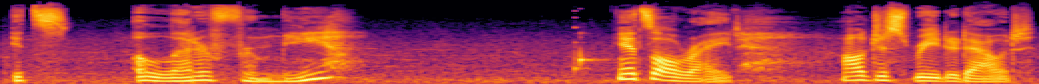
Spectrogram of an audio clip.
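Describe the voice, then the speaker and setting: A tough young mercenary woman talks in a low, blunt voice with dry, wry sighs. She sounds exasperated yet steady, as in a game cutscene. A faint layer of noise sits behind her. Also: slow, exaggerated voice. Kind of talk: game voice acting.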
